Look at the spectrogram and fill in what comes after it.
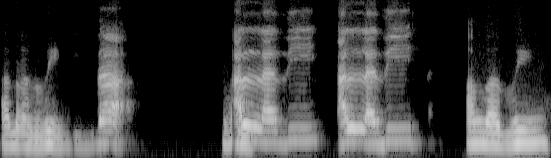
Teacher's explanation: Kalau di huruf konsonannya, di huruf itu ada D sama Z ya. Jadi kayak D dulu tuh, kayak kegigit dal dulu, baru ke Z gitu ya. Jadi za, za, za, Allazi.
